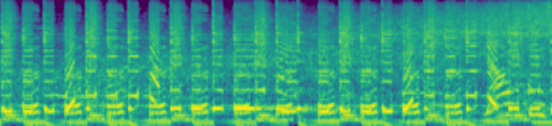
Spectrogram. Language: Vietnamese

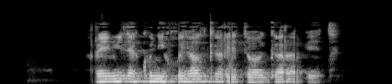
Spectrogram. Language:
Central Kurdish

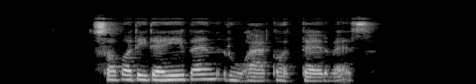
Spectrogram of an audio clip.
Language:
Hungarian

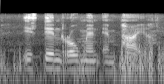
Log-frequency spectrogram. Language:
Southern Sotho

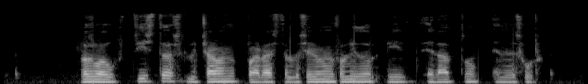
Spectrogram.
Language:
Spanish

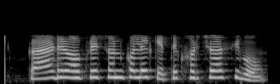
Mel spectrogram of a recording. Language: Odia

